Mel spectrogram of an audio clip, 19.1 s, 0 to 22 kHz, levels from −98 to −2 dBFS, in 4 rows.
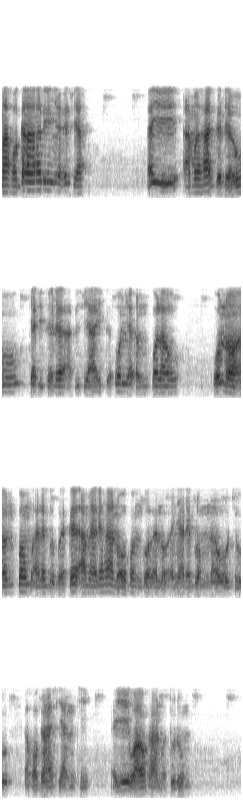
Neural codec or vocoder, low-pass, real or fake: vocoder, 22.05 kHz, 80 mel bands, HiFi-GAN; 3.6 kHz; fake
